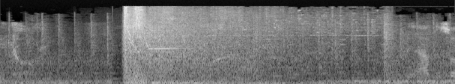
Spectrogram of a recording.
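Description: An explosion erupts as a sudden, loud broadband blast about a second in, then a dense, sustained roar and rumble holds at full level through the rest.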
